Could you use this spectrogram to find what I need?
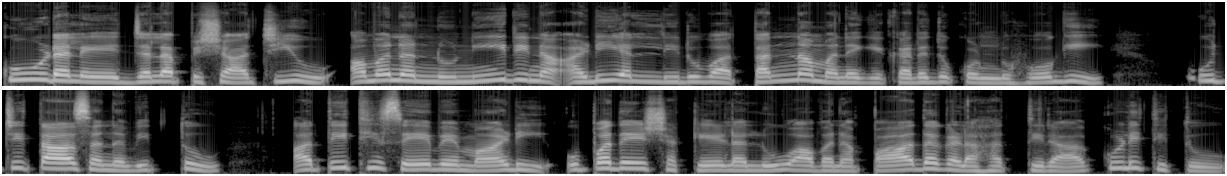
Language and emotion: Kannada, neutral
